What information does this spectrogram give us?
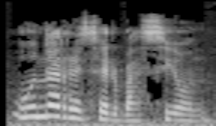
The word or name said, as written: una receta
